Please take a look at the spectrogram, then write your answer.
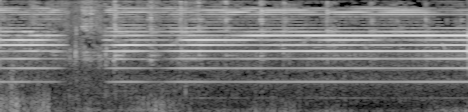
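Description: A handheld metal detector sounds a sustained electronic tone over a spot of buried metal outdoors. The shrill, steady beep holds throughout at moderate level, with faint shuffling noise underneath.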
